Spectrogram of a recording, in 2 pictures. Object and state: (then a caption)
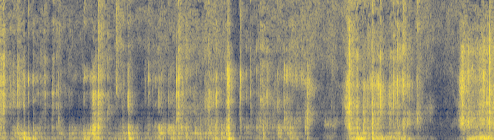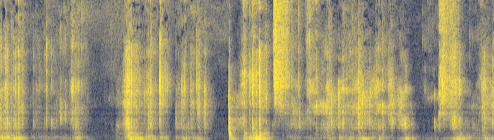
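Epsom salt crystals being crushed. A wooden bowl full of coarse white epsom salt is pounded and ground with a dark speckled stone pestle held in the fist. Bursts of gritty crunching and scraping alternate with brief pauses, each carrying dull low thumps under a bright, crackling grind. The crystals are crushed and ground down in the bowl.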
